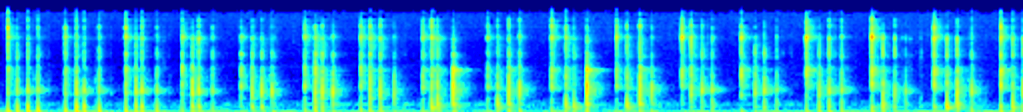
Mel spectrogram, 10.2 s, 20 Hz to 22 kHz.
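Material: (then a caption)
Glass. A clear, hollow, empty glass storage jar with a round bamboo lid, held close to the microphones, is tapped on its glass walls and lid with long nails and fingertips. Quick clusters of light, bright clicks and taps follow one another steadily, each dying away almost at once over a soft low hum centred near 240 Hz.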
